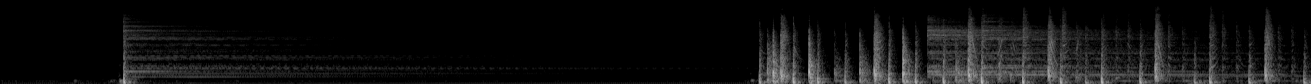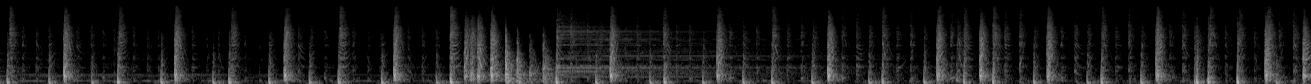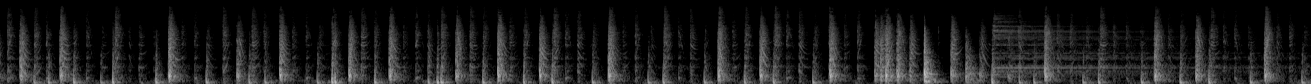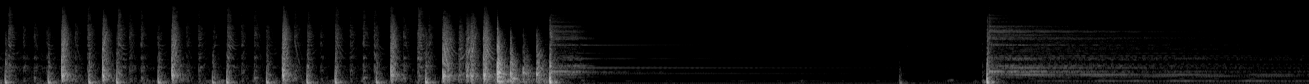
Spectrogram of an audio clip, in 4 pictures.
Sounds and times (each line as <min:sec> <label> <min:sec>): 0:07.5 drum 0:45.2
